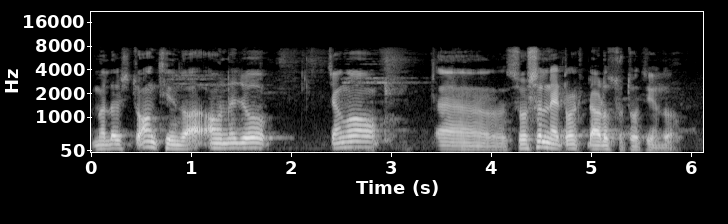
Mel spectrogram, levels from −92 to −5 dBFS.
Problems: constant background noise, echo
